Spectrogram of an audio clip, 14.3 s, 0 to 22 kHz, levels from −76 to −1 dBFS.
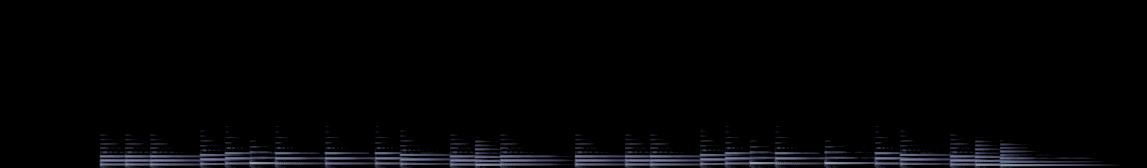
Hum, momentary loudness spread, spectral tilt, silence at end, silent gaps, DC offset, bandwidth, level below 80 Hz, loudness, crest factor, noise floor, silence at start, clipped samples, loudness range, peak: none; 10 LU; -4.5 dB/octave; 0.6 s; none; under 0.1%; 6 kHz; -76 dBFS; -38 LUFS; 14 dB; -76 dBFS; 1.25 s; under 0.1%; 2 LU; -24 dBFS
